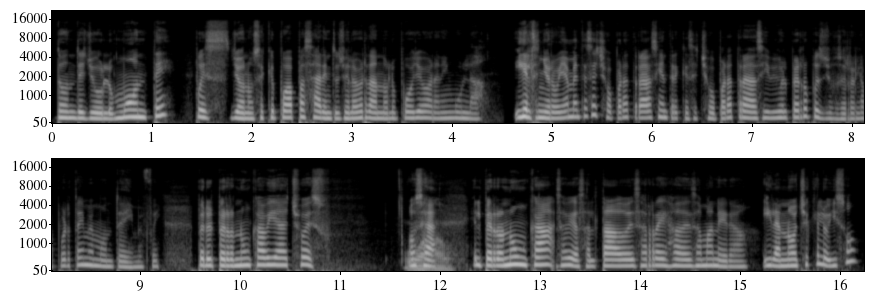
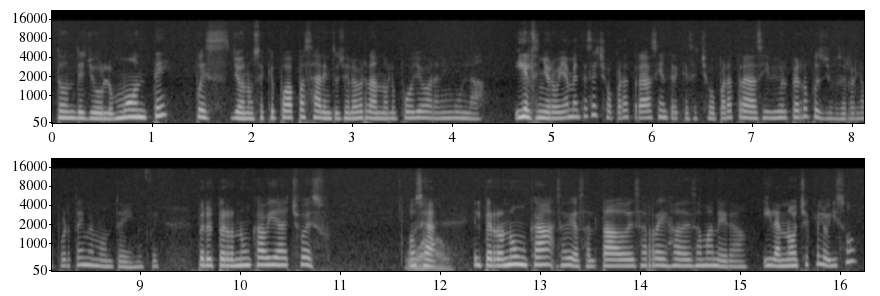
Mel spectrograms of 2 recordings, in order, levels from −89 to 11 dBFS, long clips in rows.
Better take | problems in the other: first | hiss; faint; throughout; 25 dB below the speech

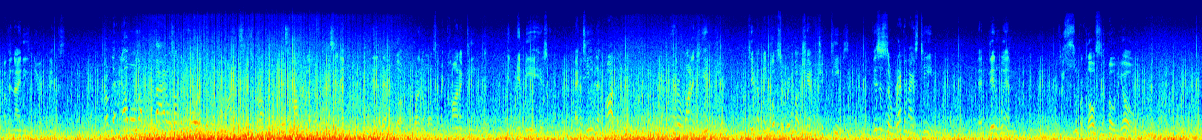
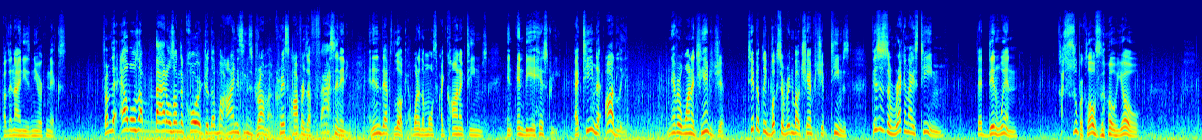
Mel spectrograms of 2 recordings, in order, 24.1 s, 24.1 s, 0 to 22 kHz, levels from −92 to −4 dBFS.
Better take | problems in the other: second | wind noise on the microphone; heavy; 3 dB above the speech; occasional gusts in the second

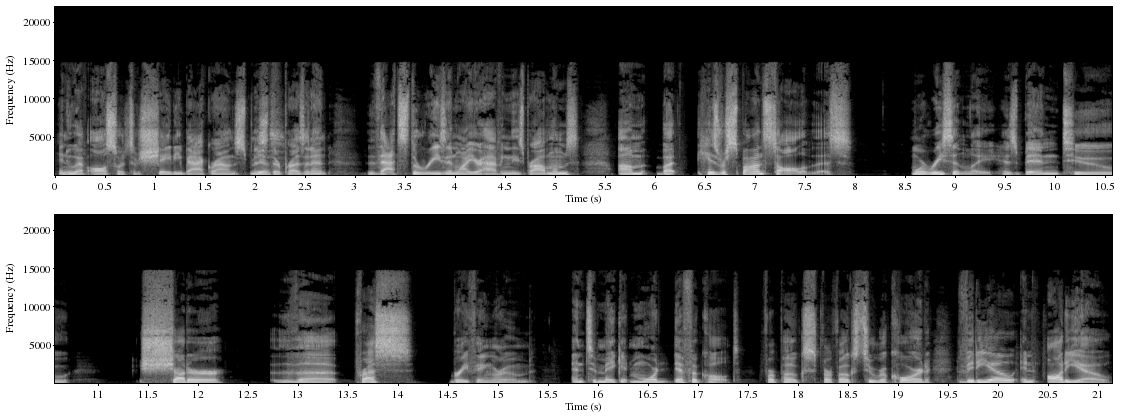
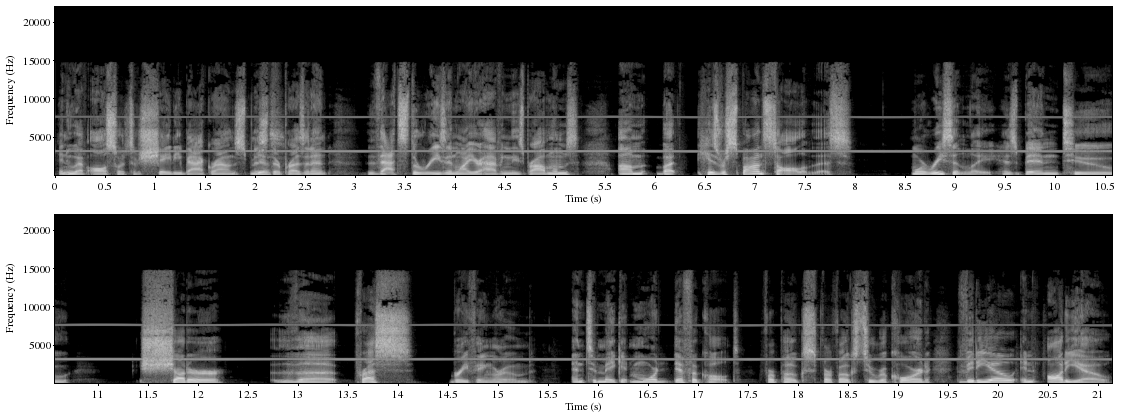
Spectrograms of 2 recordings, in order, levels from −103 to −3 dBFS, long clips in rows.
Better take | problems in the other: first | high-pitched whine; noticeable; throughout; 3 kHz, 20 dB below the speech

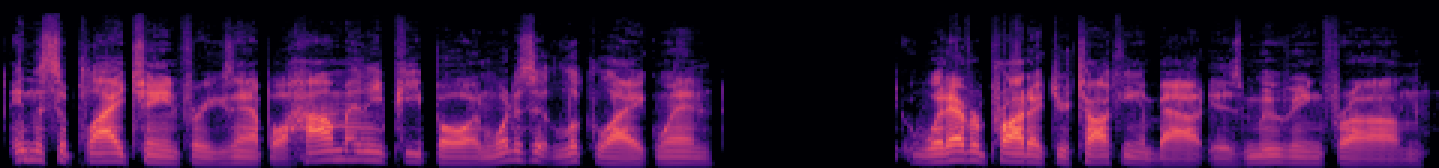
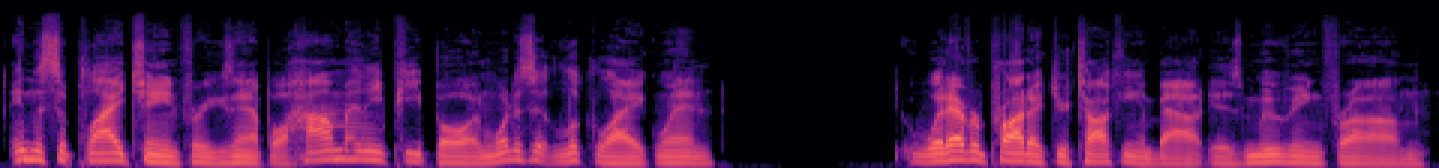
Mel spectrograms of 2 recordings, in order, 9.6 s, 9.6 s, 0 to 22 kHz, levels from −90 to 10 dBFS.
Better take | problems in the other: second | thin; very; fading below 550 Hz

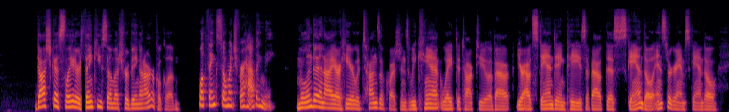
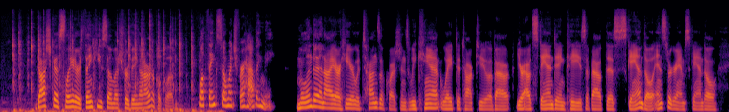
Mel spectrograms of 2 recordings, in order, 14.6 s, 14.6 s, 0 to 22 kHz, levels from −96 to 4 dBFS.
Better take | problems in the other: first | keyboard typing; noticeable; until 4.5 s; peak 8 dB below the speech

